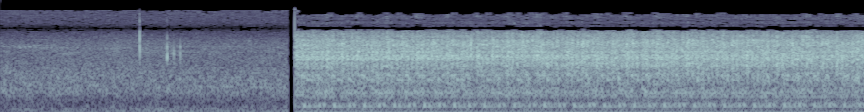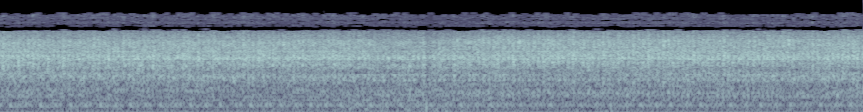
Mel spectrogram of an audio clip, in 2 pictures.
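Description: Quiet outdoor background, then about one and a half seconds in a tourist trolley bus's engine sets in suddenly, idling steadily up close with a constant low hum while its door stands open for boarding.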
